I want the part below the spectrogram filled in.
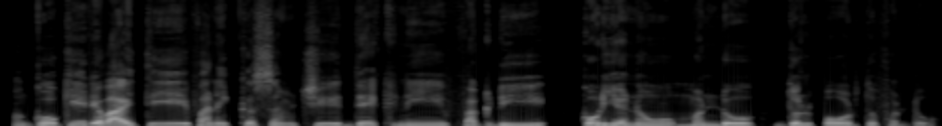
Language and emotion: Kashmiri, neutral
